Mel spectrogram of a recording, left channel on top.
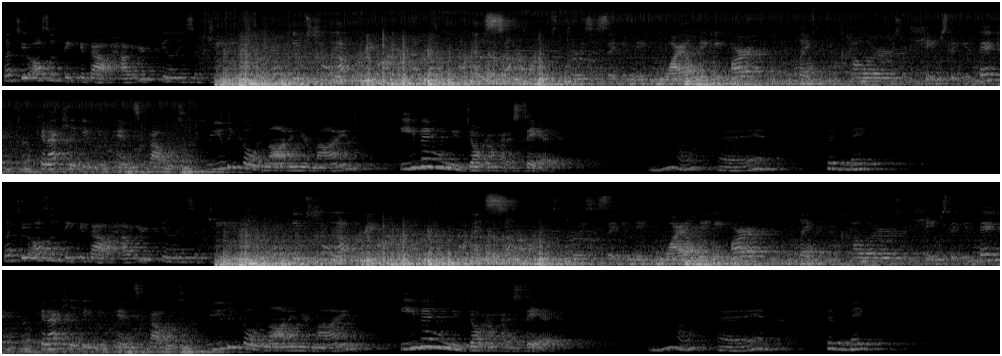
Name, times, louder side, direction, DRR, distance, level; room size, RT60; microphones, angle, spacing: voice 1, 0.0-3.8 4.7-8.1 8.4-9.9 10.3-13.5 14.0-15.5, left 1 dB, 20° left, 3 dB, 2.9 m, -41 dB
Thunder / Rain, 2.1-11.9, left 1 dB, 65° left, 1.7 m, -31 dB
voice 2, 4.4-4.8 16.4-17.9 18.2-18.7, right 1 dB, 25° right, 2 dB, 3.0 m, -48 dB
27.5 x 13.0 x 7.9 m, 1.3 s
head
